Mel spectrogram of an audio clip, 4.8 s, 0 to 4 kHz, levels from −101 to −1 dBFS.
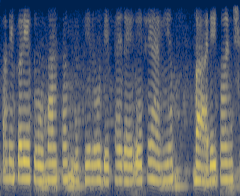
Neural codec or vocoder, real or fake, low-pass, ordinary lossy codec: codec, 32 kHz, 1.9 kbps, SNAC; fake; 3.6 kHz; none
